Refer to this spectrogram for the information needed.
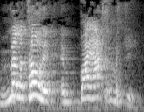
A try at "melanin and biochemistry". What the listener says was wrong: first of all, it's not melatonin and whatever it is that you just said. It's melanin and biochemistry. You can't even pronounce the word,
